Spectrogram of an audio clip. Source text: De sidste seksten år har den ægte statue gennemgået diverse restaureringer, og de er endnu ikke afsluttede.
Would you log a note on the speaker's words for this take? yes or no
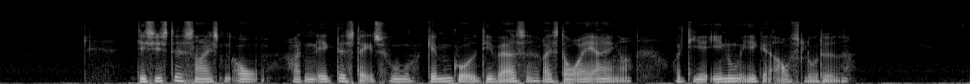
no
